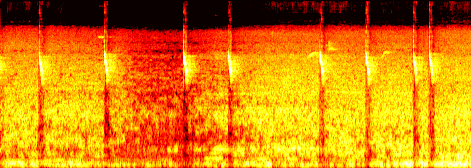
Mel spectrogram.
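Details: Single sharp, high kurincang chirps in the rapid 'tembakan rapat' song style, repeated at irregular one- to two-second gaps, with a rushing background noise.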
